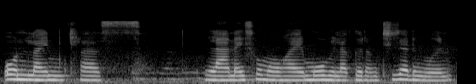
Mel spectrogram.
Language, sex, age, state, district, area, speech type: Bodo, female, 18-30, Assam, Chirang, rural, spontaneous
